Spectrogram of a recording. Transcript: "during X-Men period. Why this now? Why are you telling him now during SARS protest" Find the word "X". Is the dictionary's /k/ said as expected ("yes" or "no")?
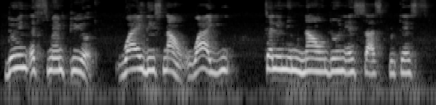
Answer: no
